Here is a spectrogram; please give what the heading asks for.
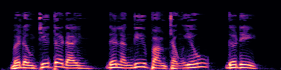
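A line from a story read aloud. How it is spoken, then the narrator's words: Shouting. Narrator (Vietnamese): Liên Cường quát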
